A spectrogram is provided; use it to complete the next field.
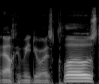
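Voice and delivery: normal talking voice

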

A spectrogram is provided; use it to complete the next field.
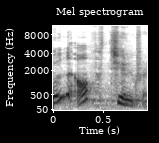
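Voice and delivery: ordinary delivery

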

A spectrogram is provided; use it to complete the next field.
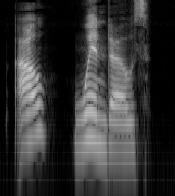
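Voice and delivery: scornful, dismissive. The county attorney answers a man asking him to look at the windows, scoffing. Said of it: "said the county attorney scoffingly".

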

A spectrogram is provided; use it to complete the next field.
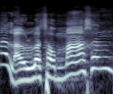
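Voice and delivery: put-on New Zealand accent, pitched very high. Greeting Little Martin as if Peter Jackson were saying it, in a Kiwi accent. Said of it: "we had to say it in like Kiwi accent".

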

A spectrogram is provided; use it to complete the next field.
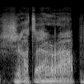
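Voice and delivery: deep monster voice. Retelling what he said to Cootie while a woman screamed: Satan voice. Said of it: "like a Satan voice".

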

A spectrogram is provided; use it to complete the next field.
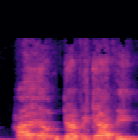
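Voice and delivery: high cartoonish voice. Imitating a Toy Story character, Gabby Gabby voice. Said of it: "그 개비개비 친구를 한번 따라볼게요".

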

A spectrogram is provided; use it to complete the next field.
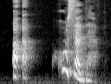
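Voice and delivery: high, startled, taken-aback stammer. Narrating a fable, Elephant jumps when the melon cries out, startled. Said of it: "Elephant jumped".

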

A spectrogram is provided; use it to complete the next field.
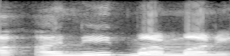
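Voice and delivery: tiny, small, slow little voice. Girl held in her mother's grasp speaks up, in a small voice. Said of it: "In a small voice".

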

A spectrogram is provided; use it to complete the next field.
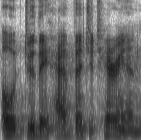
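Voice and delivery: normal talking voice

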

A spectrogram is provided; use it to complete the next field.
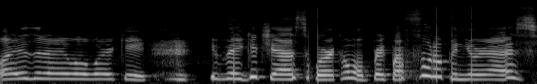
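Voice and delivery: exaggerated fake fury, very high, over-exaggerated. Yelling at stalled teammates in the game: exaggerated mock anger. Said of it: "over-exaggerate how angry I am".

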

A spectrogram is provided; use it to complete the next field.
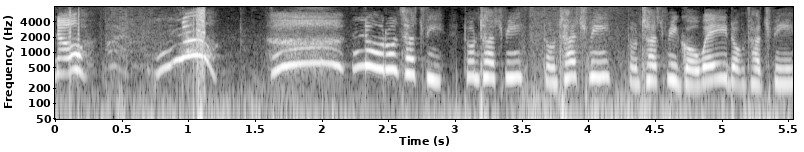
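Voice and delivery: high, terrified screaming with long drawn-out "no". A thing called a drag keeps coming at the speaker; terrified screaming. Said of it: "that was terrifying".

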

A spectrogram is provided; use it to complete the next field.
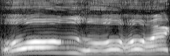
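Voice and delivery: booming, loud, ornate preacher voice, drawn-out "oh". Recalling how the man leading the service talked, imitating flowery prayer talk. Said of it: "just get into this flowery stuff".

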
